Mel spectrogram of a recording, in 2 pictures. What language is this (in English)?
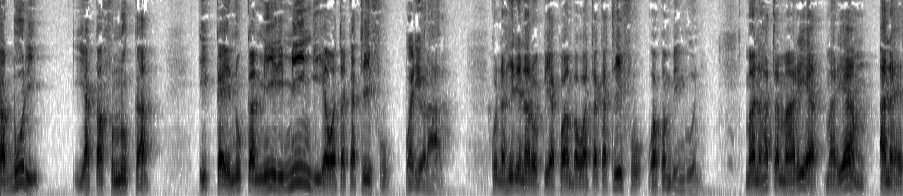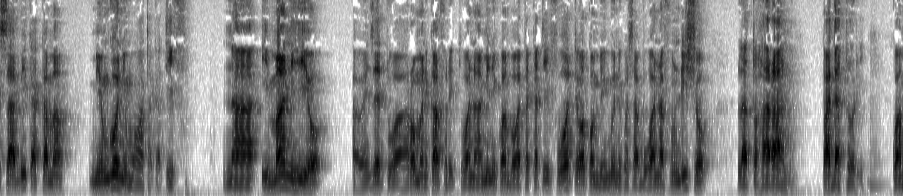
Swahili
